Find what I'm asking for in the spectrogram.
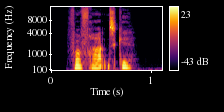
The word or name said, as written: forfranske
